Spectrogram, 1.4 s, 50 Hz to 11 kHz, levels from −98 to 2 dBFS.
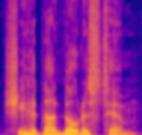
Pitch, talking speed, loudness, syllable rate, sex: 165 Hz, 210 wpm, -16 LUFS, 5.3 syllables/s, male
